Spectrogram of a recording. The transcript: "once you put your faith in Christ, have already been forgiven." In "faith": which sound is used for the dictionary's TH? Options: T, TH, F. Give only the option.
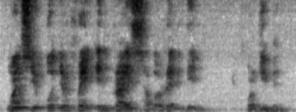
T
